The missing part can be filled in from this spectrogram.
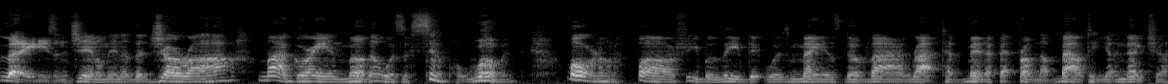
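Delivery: heavy exaggerated southern drawl, jury drawn out. Voicing a character mocking the judge before the jury, heavy exaggerated southern drawl. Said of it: "speaks in a very heavy and exaggerated southern drawl".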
